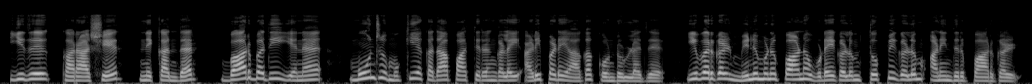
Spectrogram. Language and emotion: Tamil, neutral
